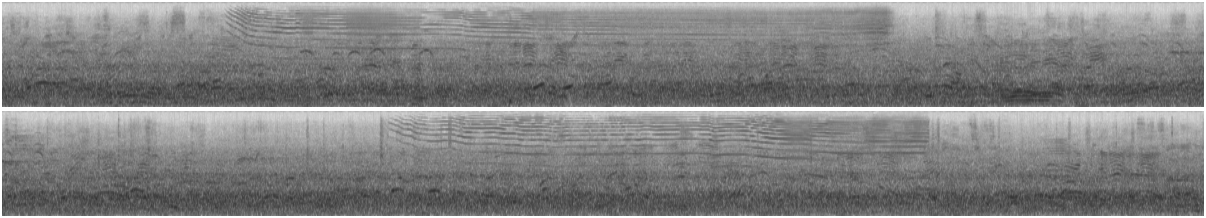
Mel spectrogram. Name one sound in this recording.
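A large stadium crowd chatters and cheers steadily all around.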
